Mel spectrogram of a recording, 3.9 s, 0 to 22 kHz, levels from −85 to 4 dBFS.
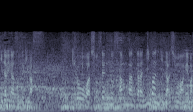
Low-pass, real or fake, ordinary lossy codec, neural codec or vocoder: none; real; none; none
